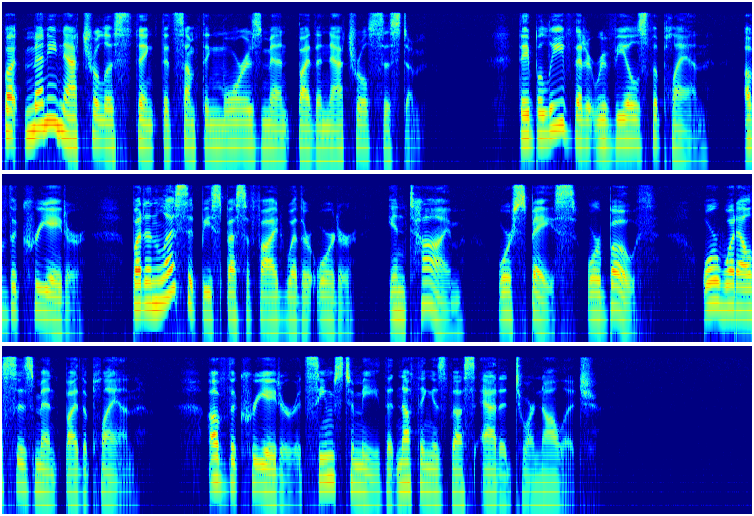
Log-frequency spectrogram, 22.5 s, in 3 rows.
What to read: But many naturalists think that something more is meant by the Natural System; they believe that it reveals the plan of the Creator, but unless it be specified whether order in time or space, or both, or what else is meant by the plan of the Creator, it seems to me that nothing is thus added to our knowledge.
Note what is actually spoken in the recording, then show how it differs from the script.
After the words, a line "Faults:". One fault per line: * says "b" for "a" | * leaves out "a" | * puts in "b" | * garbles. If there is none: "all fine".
But many naturalists think that something more is meant by the Natural System; they believe that it reveals the plan of the Creator, but unless it be specified whether order in time or space, or both, or what else is meant by the plan of the Creator, it seems to me that nothing is thus added to our knowledge.
Faults:
all fine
